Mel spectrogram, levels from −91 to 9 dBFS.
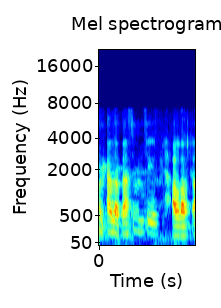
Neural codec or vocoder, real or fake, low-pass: codec, 16 kHz, 0.8 kbps, ZipCodec; fake; 7.2 kHz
